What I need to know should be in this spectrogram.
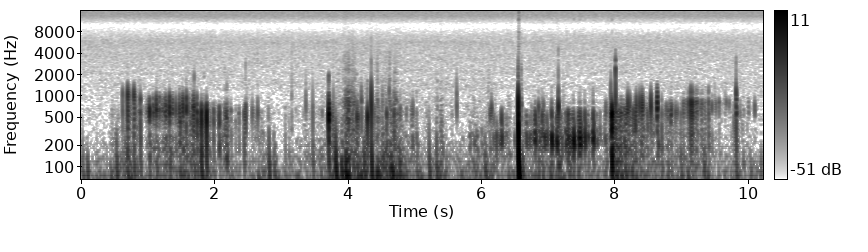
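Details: Hunger stomach sounds, with sneezing: gurgling, bubbling rumbles with scattered clicks and pops of an empty stomach; normal hunger borborygmi.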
